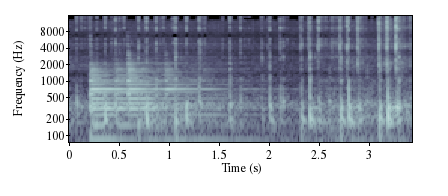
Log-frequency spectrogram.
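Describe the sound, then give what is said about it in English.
Keyboard typing: irregular, fairly faint clicks and taps follow one another throughout, with a sustained tonal hum during the first second. “He typed a letter to the county sheriff, comma,”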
